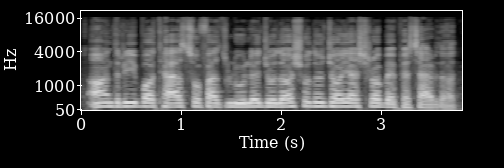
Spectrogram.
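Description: A male narrator reading a short story aloud with steady pacing, his voice a little higher than usual. The recording is dry and close. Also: no room sound. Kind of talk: scripted audiobook narration.

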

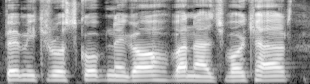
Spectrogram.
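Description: A male narrator reading a short story aloud with steady pacing, his voice a little higher than usual. The recording is dry and close. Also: smooth, dry recording. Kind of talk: scripted audiobook narration.

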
